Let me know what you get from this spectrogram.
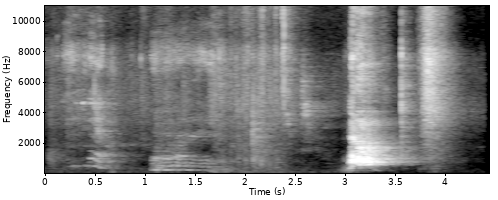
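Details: Beagle puppy giving drawn-out, whiny, whimpering vocal sounds for about two seconds, then one loud, sharp bark followed by a shorter, quieter bark.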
